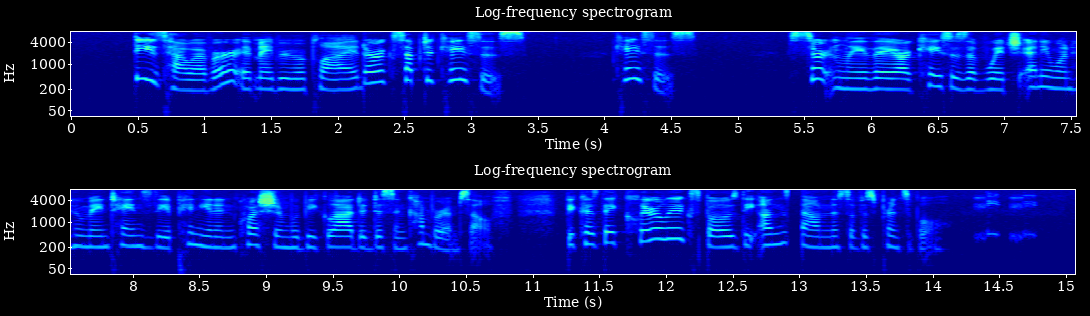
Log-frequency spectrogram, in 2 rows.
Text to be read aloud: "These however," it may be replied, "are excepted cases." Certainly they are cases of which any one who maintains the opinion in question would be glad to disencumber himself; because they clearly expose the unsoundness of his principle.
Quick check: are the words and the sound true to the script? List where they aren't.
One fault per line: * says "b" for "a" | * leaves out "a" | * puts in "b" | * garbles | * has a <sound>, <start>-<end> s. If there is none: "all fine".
* puts in "cases"
* has a dropout, 12.9-13.0 s
* has a laugh, 14.3-14.8 s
